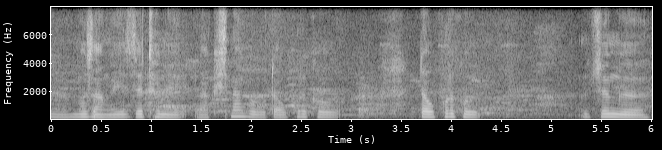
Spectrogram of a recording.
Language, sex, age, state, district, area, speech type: Bodo, female, 30-45, Assam, Kokrajhar, rural, spontaneous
